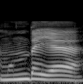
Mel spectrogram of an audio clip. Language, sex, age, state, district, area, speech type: Tamil, female, 18-30, Tamil Nadu, Namakkal, rural, read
